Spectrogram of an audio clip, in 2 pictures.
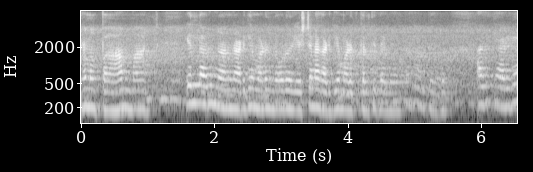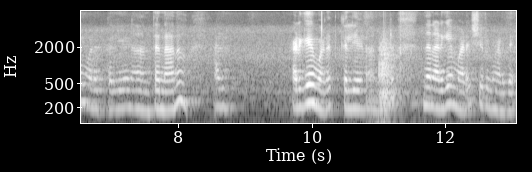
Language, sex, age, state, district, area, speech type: Kannada, female, 30-45, Karnataka, Bangalore Rural, rural, spontaneous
